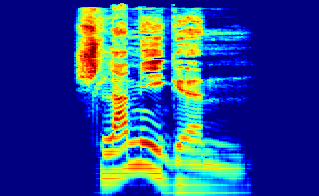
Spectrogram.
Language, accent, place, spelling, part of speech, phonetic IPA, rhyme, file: German, Germany, Berlin, schlammigem, adjective, [ˈʃlamɪɡəm], -amɪɡəm, De-schlammigem.ogg
- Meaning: strong dative masculine/neuter singular of schlammig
